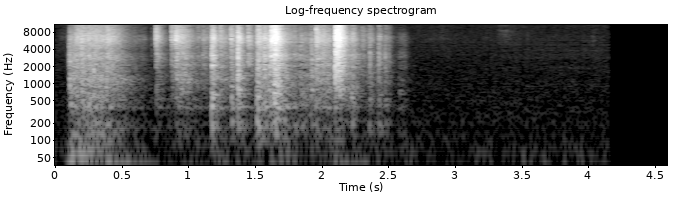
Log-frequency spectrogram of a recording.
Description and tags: Raw recording of aluminum cans being thrown at a tin heating duct. Mostly high-band sounds. Some occasional banging on a plastic bucket for bass.
252basics, bang, can, collapse, crash, fall, steel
